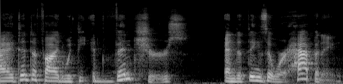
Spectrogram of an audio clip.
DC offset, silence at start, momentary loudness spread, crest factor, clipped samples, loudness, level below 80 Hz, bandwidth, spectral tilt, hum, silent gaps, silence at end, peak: under 0.1%; 0 s; 12 LU; 20 dB; under 0.1%; -22 LUFS; -52 dBFS; 18.5 kHz; -5.5 dB/octave; none; none; 0 s; -2 dBFS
